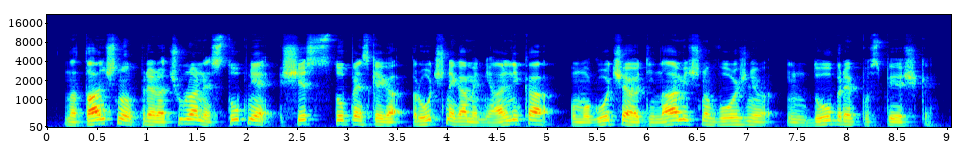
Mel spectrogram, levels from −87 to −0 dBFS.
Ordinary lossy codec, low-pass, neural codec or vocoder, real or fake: none; 10.8 kHz; none; real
